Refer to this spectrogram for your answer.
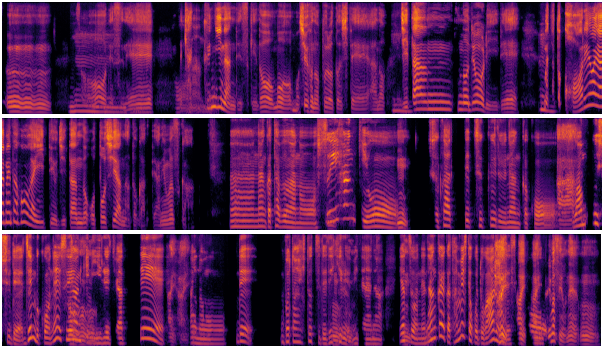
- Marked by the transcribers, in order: none
- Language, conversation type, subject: Japanese, podcast, 短時間で作れるご飯、どうしてる？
